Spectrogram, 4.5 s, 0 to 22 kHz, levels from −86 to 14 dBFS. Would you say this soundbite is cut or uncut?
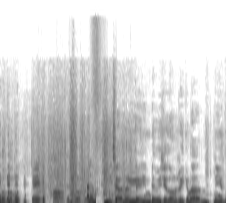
cut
